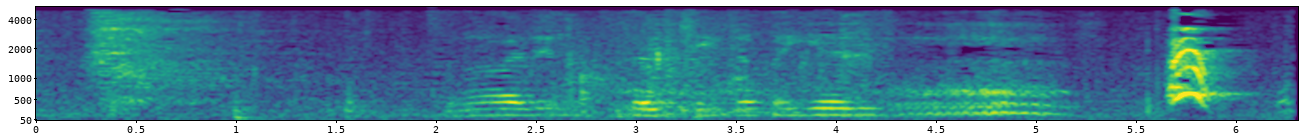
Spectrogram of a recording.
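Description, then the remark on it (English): A dog growls in a low, rumbling run for a few seconds, then lets out one sharp, loud bark, with soft background noise throughout. “If you don't teach that dog some manners soon, somebody else is going to have to.”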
